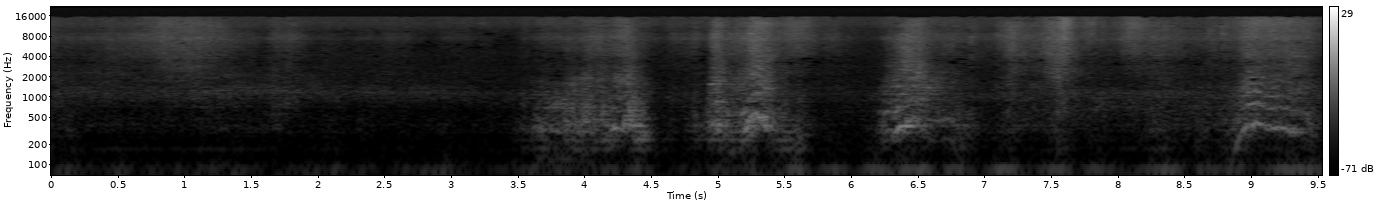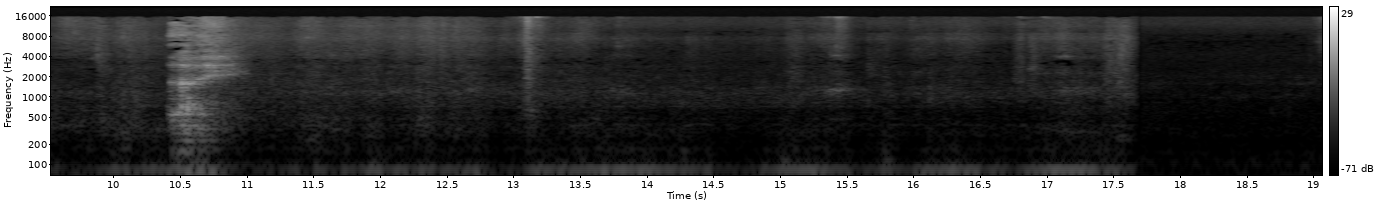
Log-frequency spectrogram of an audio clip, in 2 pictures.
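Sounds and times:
sleeping bag fabric rustling: 3.5 - 17.7.

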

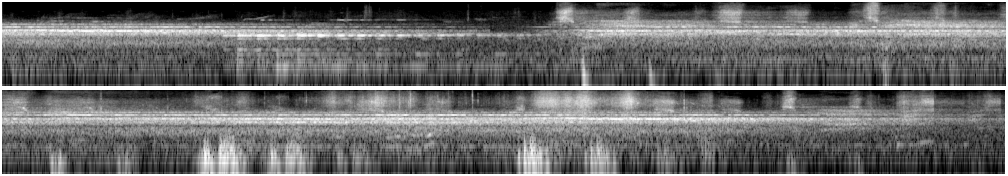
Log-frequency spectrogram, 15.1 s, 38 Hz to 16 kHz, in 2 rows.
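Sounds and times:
high-pitched drone: 0.0 - 14.4.

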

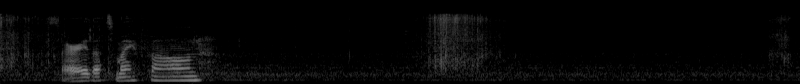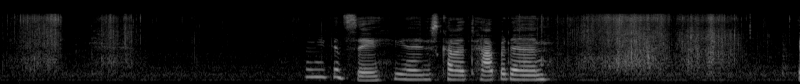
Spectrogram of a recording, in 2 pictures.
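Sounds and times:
rustling and sliding on cloth: 0.0 - 0.6, 4.1 - 5.2, 7.7 - 11.2, 13.5 - 15.8.

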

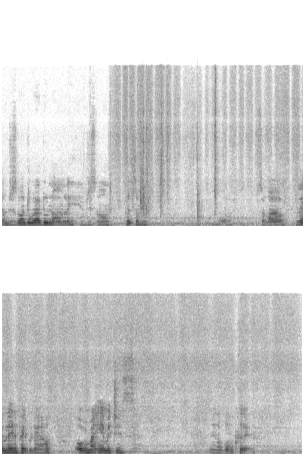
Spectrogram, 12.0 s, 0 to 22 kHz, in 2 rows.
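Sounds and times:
laminated paper rustling: 2.1 - 12.0.

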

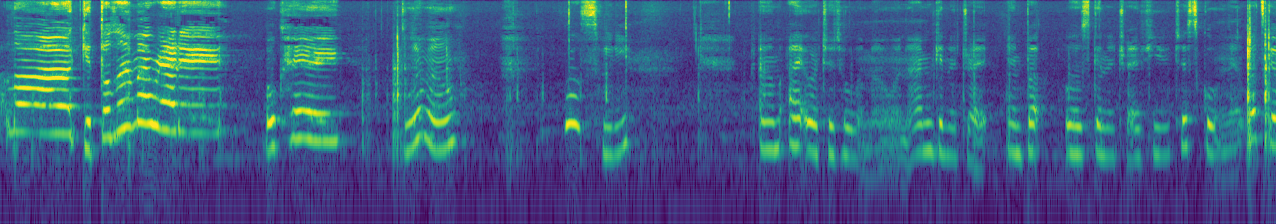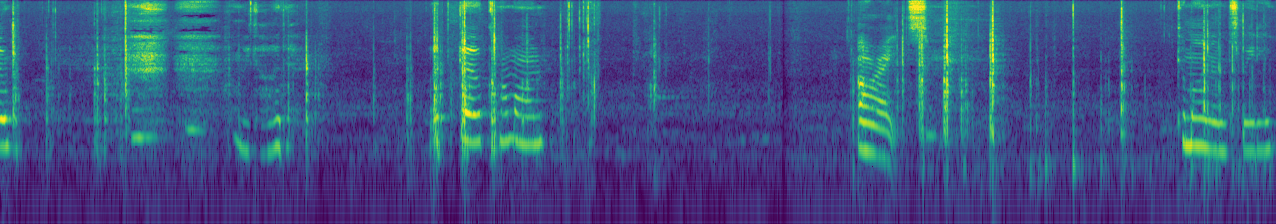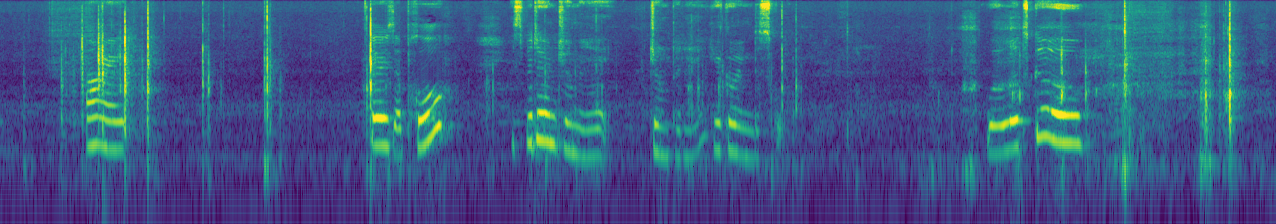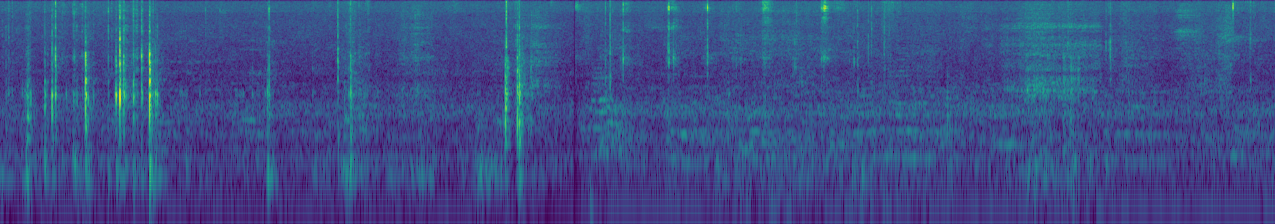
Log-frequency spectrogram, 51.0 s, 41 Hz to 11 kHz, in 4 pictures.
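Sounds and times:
plastic toys clicking and tapping: 21.2 - 28.4, 37.5 - 40.0.

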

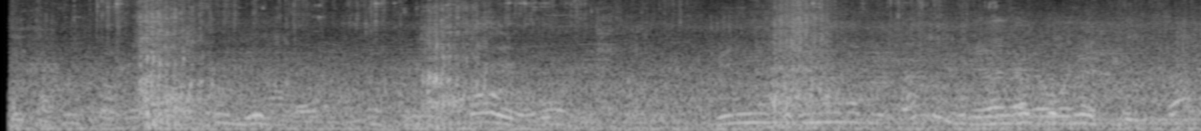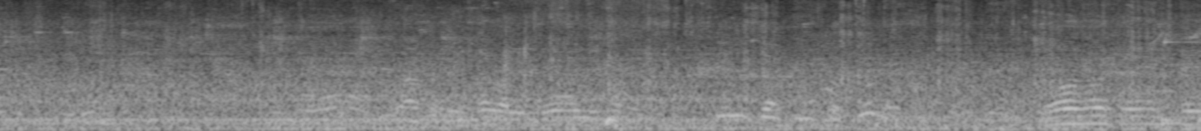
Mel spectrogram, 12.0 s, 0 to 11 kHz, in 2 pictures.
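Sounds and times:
people talking indistinctly: 0.1 - 12.0.

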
